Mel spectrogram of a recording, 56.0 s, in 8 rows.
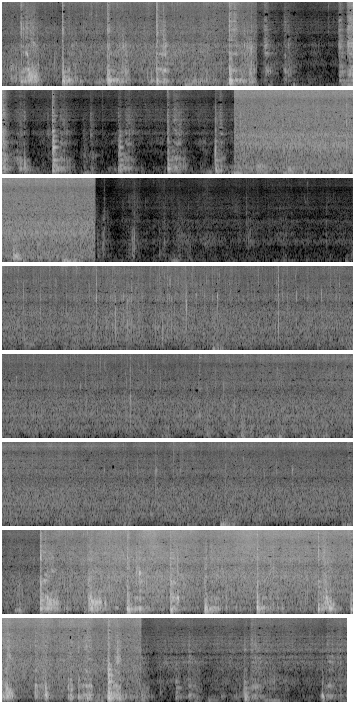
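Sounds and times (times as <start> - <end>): vegetables sizzling in oil: 0.0 - 16.0, 17.0 - 56.0
metal ladle scraping a pan: 4.5 - 5.9, 6.7 - 8.4, 10.3 - 11.6, 42.9 - 47.8, 48.4 - 52.0, 54.0 - 54.6.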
